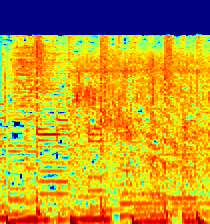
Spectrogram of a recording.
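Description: Background music with a steady beat, over a soft hiss of breath blown through a sock soaked in bubble mixture and stretched over a cut plastic bottle, bubbling the soapy liquid into foam.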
